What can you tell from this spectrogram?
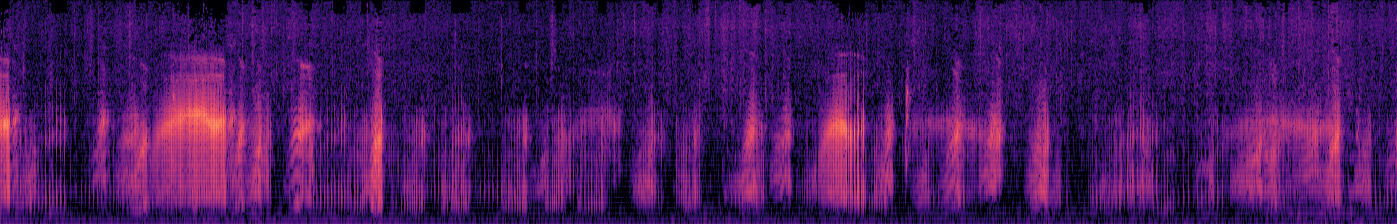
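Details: Frogs croaking in a dense chorus, many overlapping rasping, pulsed calls between mid and high pitch, with louder bursts near two and eight seconds and a steady low hum underneath.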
